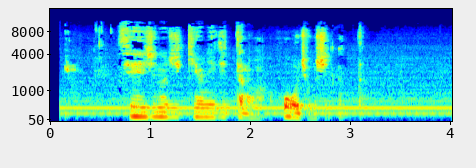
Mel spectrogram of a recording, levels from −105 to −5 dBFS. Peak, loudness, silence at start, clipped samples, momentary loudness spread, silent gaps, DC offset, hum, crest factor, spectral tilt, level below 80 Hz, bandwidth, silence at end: -12 dBFS; -30 LUFS; 0.1 s; under 0.1%; 18 LU; none; under 0.1%; none; 20 dB; -3.5 dB/octave; -68 dBFS; 11.5 kHz; 0 s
